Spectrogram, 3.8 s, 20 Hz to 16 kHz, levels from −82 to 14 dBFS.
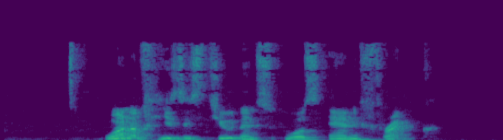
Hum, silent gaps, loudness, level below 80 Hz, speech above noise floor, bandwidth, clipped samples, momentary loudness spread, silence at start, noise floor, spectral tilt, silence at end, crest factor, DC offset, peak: none; none; -27 LUFS; -68 dBFS; 44 dB; 11.5 kHz; under 0.1%; 19 LU; 0.55 s; -71 dBFS; -4.5 dB/octave; 0.5 s; 22 dB; under 0.1%; -6 dBFS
